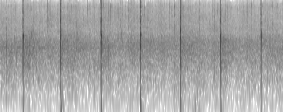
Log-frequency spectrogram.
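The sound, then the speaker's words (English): An audience standing to honor a group claps in unison: seven sharp, evenly spaced claps about two per second, over a low, steady crowd murmur. “If you feel comfortable, would you just stand and just applaud them?”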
